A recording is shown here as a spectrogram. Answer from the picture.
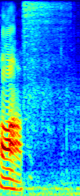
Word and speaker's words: off: However, this one is the real F sound. So this one is exactly off pronunciation.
